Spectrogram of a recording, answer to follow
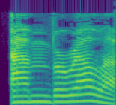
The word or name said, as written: ambarella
